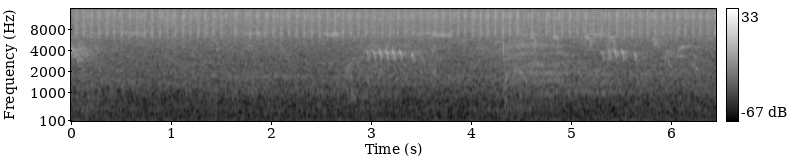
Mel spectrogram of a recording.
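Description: Quiet outdoor ambience: a faint steady high hiss, with a short high trill heard twice, about three seconds in and again two seconds later.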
